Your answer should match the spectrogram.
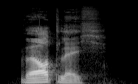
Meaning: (adjective) literal, verbatim; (adverb) literally, verbatim
- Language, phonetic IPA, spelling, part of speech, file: German, [ˈvœʁtlɪç], wörtlich, adjective / adverb, De-wörtlich.oga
